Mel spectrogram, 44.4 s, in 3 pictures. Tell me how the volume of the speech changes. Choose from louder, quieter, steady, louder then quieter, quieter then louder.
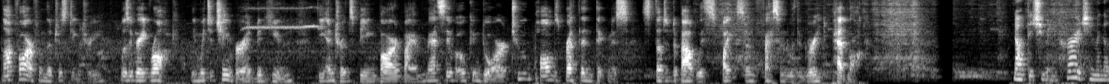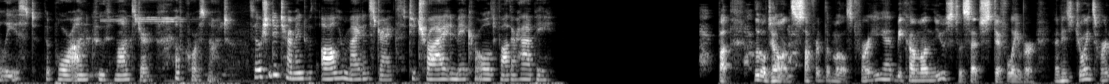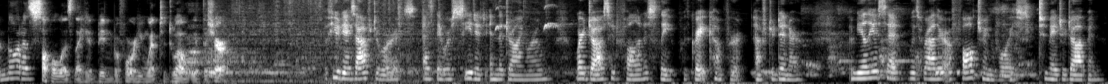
steady.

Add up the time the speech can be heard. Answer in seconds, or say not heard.
39 s.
